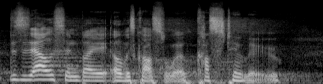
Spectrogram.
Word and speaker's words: Costello: Um, because Costello. Oh, Costello. No, that's how he actually pronounces his name. It's Costello. cuz it's like his mother's maiden name.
